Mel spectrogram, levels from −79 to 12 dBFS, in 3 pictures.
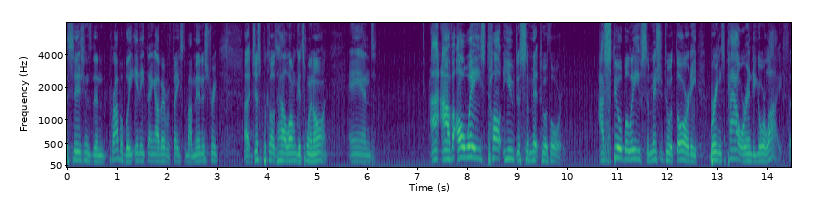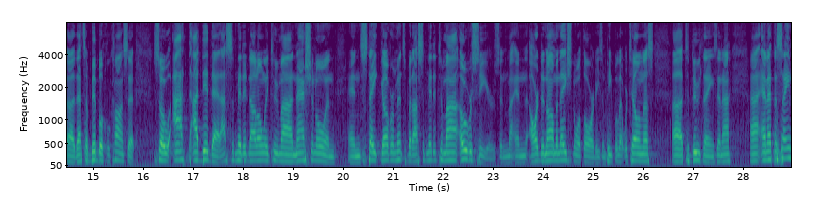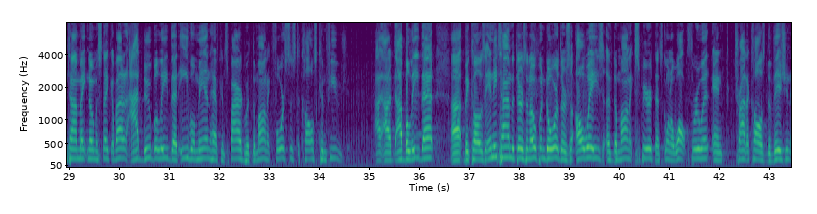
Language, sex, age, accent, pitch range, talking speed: English, male, 40-59, American, 150-185 Hz, 195 wpm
